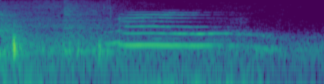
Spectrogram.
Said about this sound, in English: I heard your cat.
